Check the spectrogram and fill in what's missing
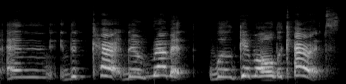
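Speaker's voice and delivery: jittery cook in a squeaky high voice; nervous cook. Acted. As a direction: stammer excuses to your queen. Cook reports to queen.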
